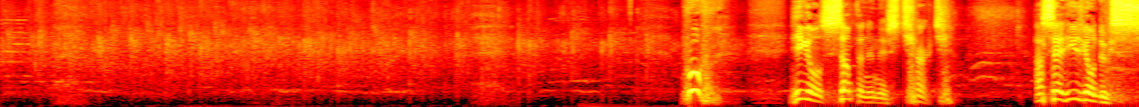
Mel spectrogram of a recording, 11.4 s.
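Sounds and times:
audience clapping hands in praise: 0.0s - 7.4s
speech: 6.9s - 7.3s, 7.9s - 9.6s, 10.4s - 11.3s.

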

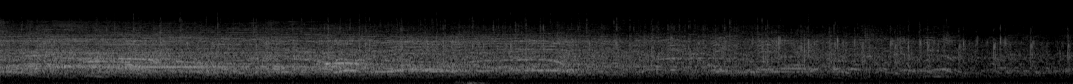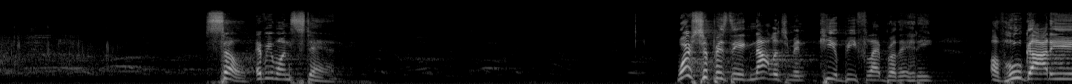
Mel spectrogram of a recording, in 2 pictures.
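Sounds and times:
audience clapping: 0.0s - 12.2s
speech: 12.9s - 14.2s, 17.6s - 21.4s.

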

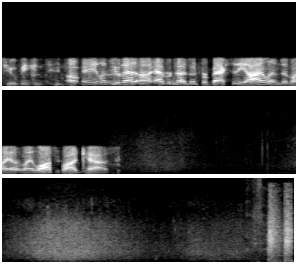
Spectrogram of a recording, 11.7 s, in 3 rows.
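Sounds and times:
speech: 0.1s - 5.6s
ocean surf waves: 5.0s - 11.7s.

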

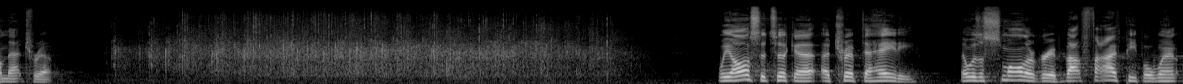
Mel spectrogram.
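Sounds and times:
speech: 0.0s - 0.6s, 7.2s - 11.8s
applause: 1.0s - 6.6s.

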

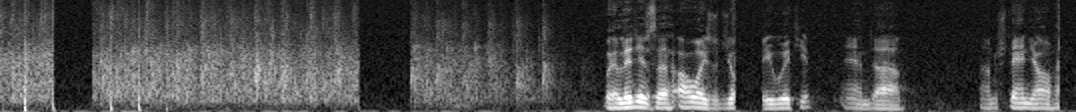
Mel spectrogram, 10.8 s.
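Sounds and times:
audience round of applause: 0.0s - 5.6s
speech: 6.0s - 9.2s, 9.8s - 10.6s.

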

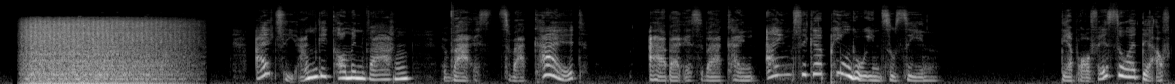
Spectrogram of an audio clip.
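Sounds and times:
research vehicle purring as it drives off: 0.2s - 2.1s
speech: 2.8s - 5.9s, 6.5s - 9.4s, 10.6s - 11.7s.

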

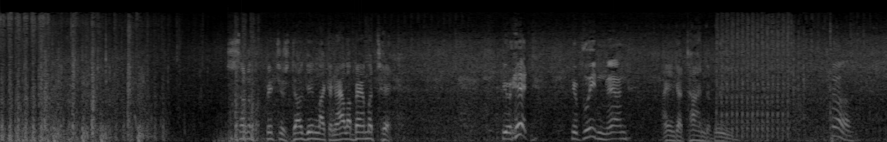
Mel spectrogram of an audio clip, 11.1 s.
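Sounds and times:
movie gunfire: 0.0s - 2.1s, 9.1s - 10.0s
speech: 3.0s - 5.1s, 6.3s - 9.3s, 10.4s - 10.8s.

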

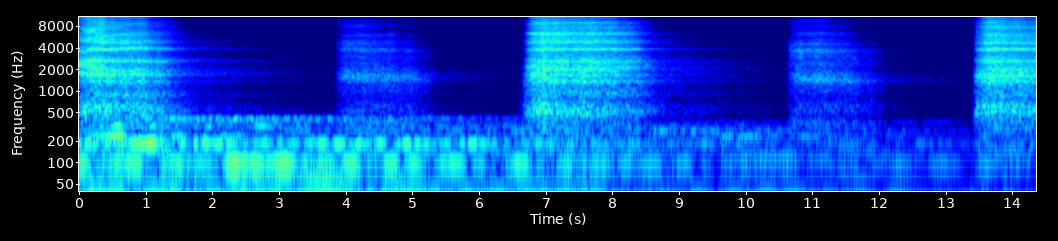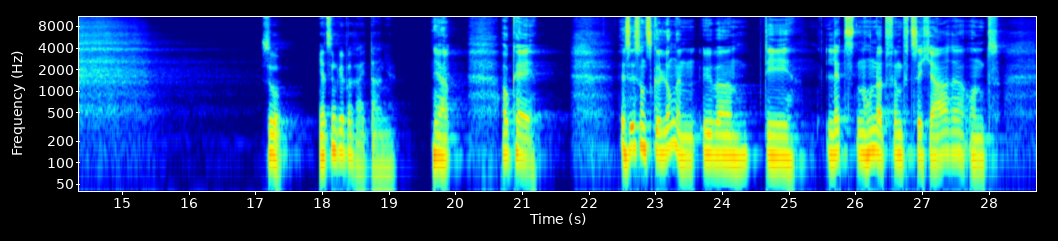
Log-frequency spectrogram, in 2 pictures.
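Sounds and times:
steady low drone: 0.0s - 16.7s
slow deep breathing in and out: 0.0s - 17.1s, 20.0s - 20.8s, 21.7s - 22.5s, 28.2s - 28.7s
speech: 17.2s - 21.9s, 22.5s - 28.2s.

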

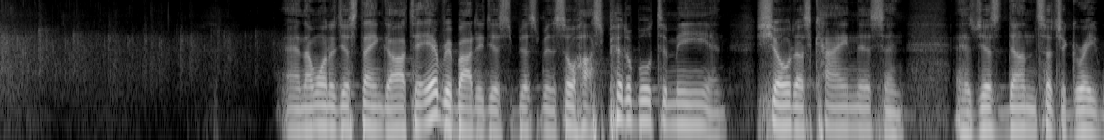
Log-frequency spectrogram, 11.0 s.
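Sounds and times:
audience clapping: 0.0s - 2.8s
speech: 2.8s - 11.0s.

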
